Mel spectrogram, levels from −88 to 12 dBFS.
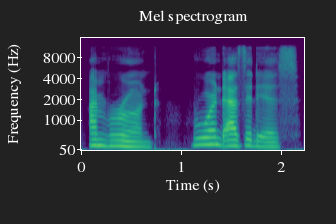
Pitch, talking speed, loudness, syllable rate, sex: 180 Hz, 135 wpm, -20 LUFS, 4.6 syllables/s, female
